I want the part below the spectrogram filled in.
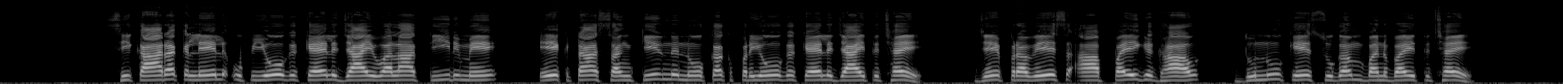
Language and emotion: Maithili, neutral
